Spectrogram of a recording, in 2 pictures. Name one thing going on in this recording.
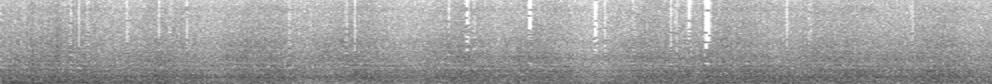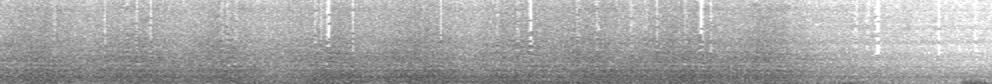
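A freight train rumbles past on the tracks, loud and steady, then fades away.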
